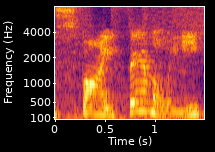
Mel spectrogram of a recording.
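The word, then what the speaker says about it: Spy x Family: From Spy Family, yes, the X is silent, like the X is silent in the title of Hunter x Hunter.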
